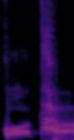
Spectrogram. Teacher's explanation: ক অ যে ছিল এই অটা অই থাকবে, বিবৃতই থাকবে, এটা ও হবে না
